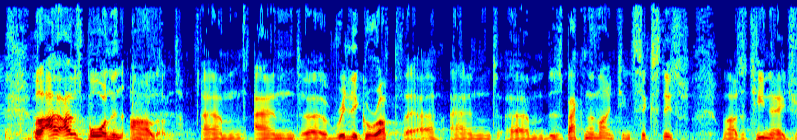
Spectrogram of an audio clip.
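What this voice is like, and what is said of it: Non-Texan foreign accent. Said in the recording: “I can tell by your accent you were not born in Lubbock, Texas”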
